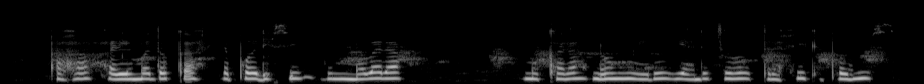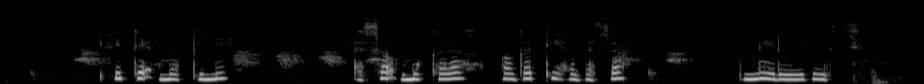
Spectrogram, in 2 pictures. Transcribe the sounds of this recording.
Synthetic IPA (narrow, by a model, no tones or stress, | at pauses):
ahahaɾijomo̞do̞kʰajapʰo̞lisiːɾimumaβaɾa | jumukʰaɾanomŋeːɾujaːndit͡sehotɾafikpʰo̞lisi̥ | fite̞amapine | asaumukʰaɾamohaɡatihaɡasa | umweːɾuweɾut͡si̥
